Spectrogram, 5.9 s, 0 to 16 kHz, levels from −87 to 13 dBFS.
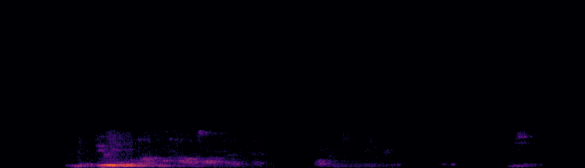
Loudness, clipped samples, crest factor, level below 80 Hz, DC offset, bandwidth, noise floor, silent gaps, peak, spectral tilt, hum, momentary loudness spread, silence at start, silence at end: -35 LUFS; under 0.1%; 22 dB; under -90 dBFS; under 0.1%; 3.8 kHz; under -90 dBFS; none; -20 dBFS; -6.5 dB/octave; none; 25 LU; 0.75 s; 3.7 s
